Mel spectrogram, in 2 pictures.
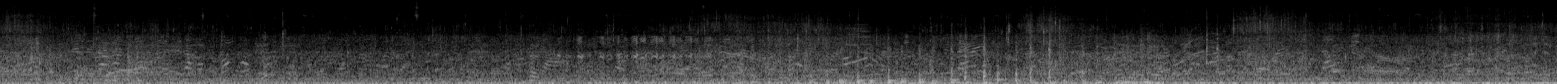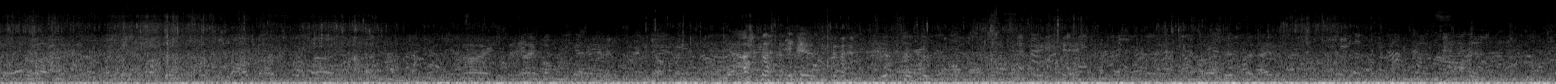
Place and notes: Rheinboulevard, Deutz, Köln - evening ambience at river Rhein
not yet finished Rheinboulevard, a large terrace alongside river Rhein, between Deutzer and Hohenzollern bridge. People enjoying sunset
(Sony PCM D50, Primo EM172)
